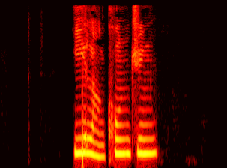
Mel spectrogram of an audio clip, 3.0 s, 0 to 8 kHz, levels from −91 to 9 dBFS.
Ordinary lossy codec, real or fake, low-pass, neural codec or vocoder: MP3, 64 kbps; real; 7.2 kHz; none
